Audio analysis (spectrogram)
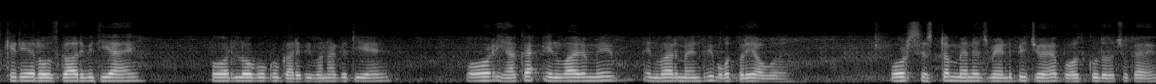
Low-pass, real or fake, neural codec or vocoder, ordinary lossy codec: none; fake; codec, 16 kHz, 0.9 kbps, LongCat-Audio-Codec; none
